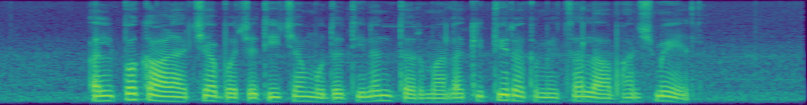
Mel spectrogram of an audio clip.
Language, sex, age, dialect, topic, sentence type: Marathi, male, 18-24, Standard Marathi, banking, question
